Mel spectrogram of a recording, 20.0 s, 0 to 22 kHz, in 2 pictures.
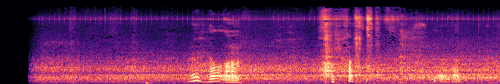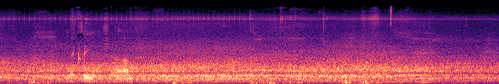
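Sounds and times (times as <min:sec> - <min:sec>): background hum and hiss: 0:00.6 - 0:19.9
man laughing: 0:06.4 - 0:09.3.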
